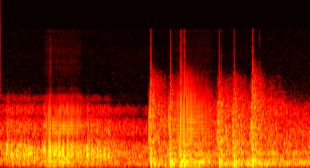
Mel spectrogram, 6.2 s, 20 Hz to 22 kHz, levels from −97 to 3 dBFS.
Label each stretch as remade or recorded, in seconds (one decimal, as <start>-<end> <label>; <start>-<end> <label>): 0.0-0.9 recorded; 0.9-1.6 remade; 1.6-3.5 recorded; 3.5-4.2 remade; 4.2-6.2 recorded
